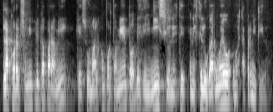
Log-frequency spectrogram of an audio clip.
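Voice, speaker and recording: A man from Colombia, a dog trainer, explaining his methods at length in a podcast interview, animated and full of restarts as he acts out owners and dogs. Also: mid-range voice, fast talker.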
